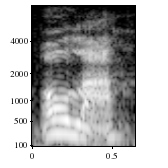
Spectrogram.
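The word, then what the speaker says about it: hola: know from where uh ola not holla ola i'm sorry i don't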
